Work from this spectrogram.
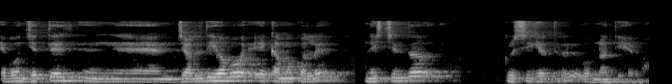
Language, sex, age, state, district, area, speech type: Odia, male, 45-60, Odisha, Khordha, rural, spontaneous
